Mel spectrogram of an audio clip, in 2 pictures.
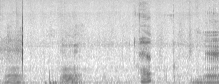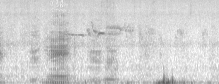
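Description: Bison grunting: a series of short, low grunts, about one a second.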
